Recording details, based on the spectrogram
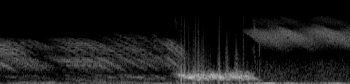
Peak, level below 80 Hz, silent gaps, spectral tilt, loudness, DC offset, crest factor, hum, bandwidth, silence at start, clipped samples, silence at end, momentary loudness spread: -14 dBFS; -44 dBFS; none; -5 dB/octave; -31 LUFS; under 0.1%; 18 dB; none; 15.5 kHz; 0 s; under 0.1%; 0 s; 18 LU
